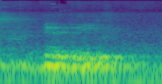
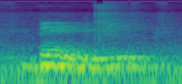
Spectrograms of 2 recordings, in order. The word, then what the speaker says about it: Bibby: As Nicole said, my name is Bibby. I must admit that I'm a bit sticky about how people pronounce my name. It's not baby, it's not BB. Like a baby's bib, I'm Bib.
